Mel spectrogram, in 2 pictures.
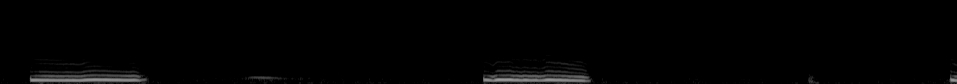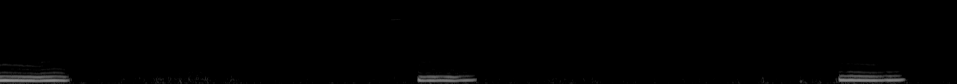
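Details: Pet cat named Mandu snoring indoors: five deep, buzzy, harmonic snores, each about a second long, coming every four to five seconds with near-silence between them.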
